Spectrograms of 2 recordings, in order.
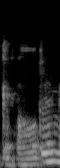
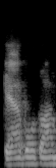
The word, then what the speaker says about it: Gabaldon: because the author diana is it gabaldon or i always i always used to say gabbled on but i'm almost positive that's wrong and i think it is i think that's the correct pronunciation and uh but she's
